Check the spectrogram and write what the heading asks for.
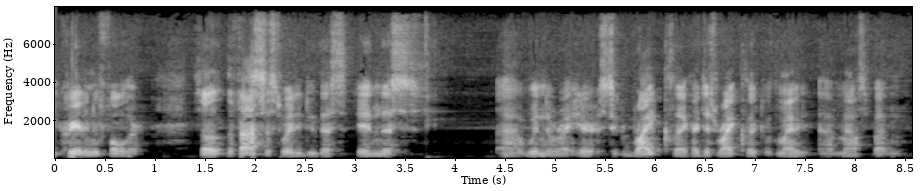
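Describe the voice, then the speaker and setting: At home, a male teacher records a screen-capture computer tutorial, speaking haltingly with many fillers and restarts. His voice has vocal fry, picked up by the dull, low-quality built-in mic on his computer.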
